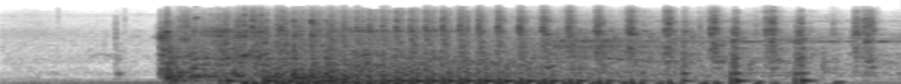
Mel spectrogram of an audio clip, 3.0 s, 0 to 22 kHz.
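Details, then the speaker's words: Craftsman T130 riding mower, fuel cut-off valve just fitted: starter cranks and the engine catches with a loud burst of uneven firing that fades out, not pulling gas through the carburetor; owner suspects a bad solenoid or gummed-up carb. "still hitting but it's not pulling any gas through that carburetor so something's guming up that carburetor could be a bad selenoid something's going on with that carburetor"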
